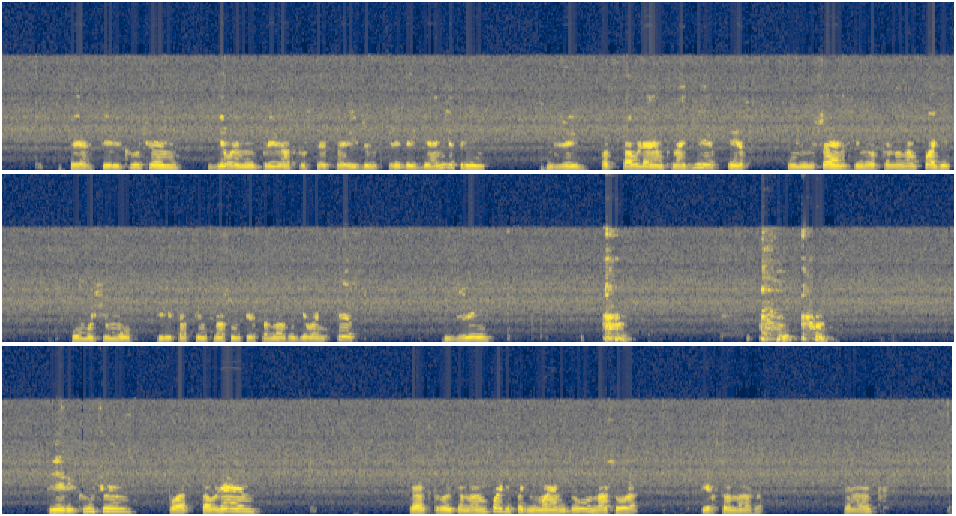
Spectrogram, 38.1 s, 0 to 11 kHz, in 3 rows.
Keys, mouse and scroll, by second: 0.7 r, 1.9 click, 2.9-5.1 drag, 7.1 g, 9.1 s, 11.0 KP_7, 13.3 click, 13.9-15.4 drag, 16.1 s, 18.3-19.4 drag, 24.4 r, 26.0 click, 27.0 click, 28.4-29.5 middle drag, 30.9 KP_3, 32.0-34.2 drag, 36.8-38.0 drag.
